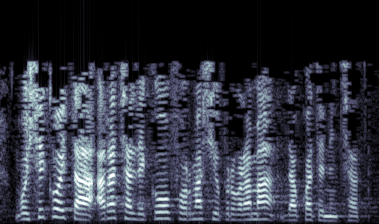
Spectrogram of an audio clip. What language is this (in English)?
Basque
